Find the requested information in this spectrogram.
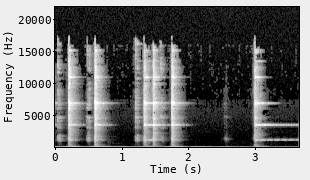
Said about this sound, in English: I've never been able to ring the spoiler bell. Right, okay. It's never been my honour.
